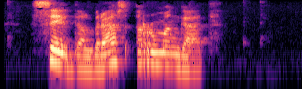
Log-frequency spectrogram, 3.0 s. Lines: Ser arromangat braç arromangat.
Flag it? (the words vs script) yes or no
yes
